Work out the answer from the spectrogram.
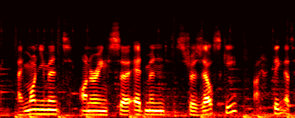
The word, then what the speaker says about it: Strzelecki: So on the beautiful foreshore here, we have a monument honouring Sir Edmund Strzelecki. I think that's how you pronounce it. Strzelecki.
